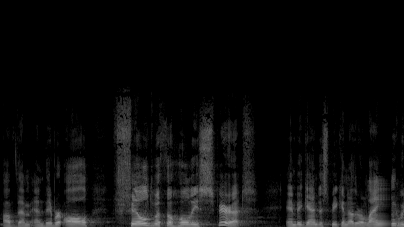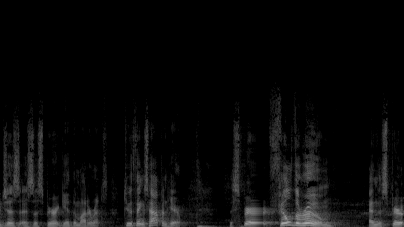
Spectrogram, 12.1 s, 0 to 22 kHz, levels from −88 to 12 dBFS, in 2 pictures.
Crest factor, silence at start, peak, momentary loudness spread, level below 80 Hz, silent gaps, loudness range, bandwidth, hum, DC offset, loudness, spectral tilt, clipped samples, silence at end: 20 dB; 0.05 s; -20 dBFS; 16 LU; -72 dBFS; none; 8 LU; 13 kHz; none; under 0.1%; -38 LUFS; -4.5 dB/octave; under 0.1%; 0 s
